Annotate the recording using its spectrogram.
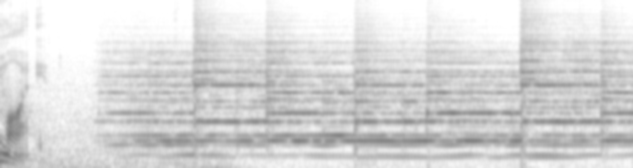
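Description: Two church bells in a wooden klokkestoel being rung, with strikes about every half second or a little faster and the tones ringing on over one another. It starts a little under a second in.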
